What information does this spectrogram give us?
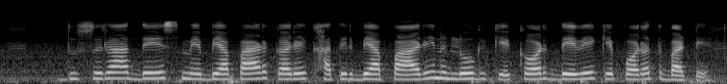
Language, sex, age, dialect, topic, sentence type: Bhojpuri, female, 18-24, Northern, banking, statement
